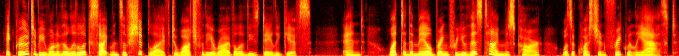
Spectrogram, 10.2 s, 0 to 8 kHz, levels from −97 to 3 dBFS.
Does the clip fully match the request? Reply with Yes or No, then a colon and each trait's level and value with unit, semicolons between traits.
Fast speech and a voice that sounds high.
Yes: fast, 225 wpm; high, 215 Hz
